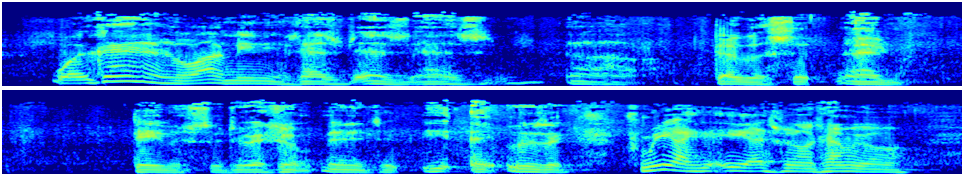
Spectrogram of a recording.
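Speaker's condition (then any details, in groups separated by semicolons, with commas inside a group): Parkinson's disease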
